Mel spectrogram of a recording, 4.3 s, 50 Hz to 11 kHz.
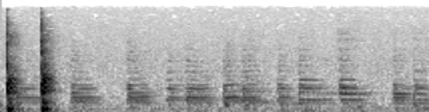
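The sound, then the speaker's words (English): Sharp knuckle raps on a wooden door, a man knocking three times, quick and distinct, followed by a soft bed of sustained musical notes with no voices. “And he knocked on it with his knuckles 3 times.”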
